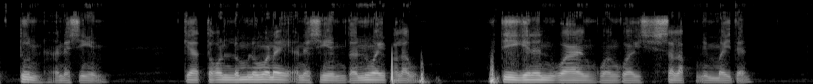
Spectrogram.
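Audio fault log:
Throughout: Bluetooth SBC compression. The speech sounds dull, and its top end flickers in and out. A gritty grain sits on the sound, with aliasing. This is likely SBC coding at a small bit pool. The top sub-bands get few or no bits, so treble vanishes or stutters. The remaining bands are quantised coarsely, which adds the grit. The damage is plainly audible and fits a bitrate near 80 kbps.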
